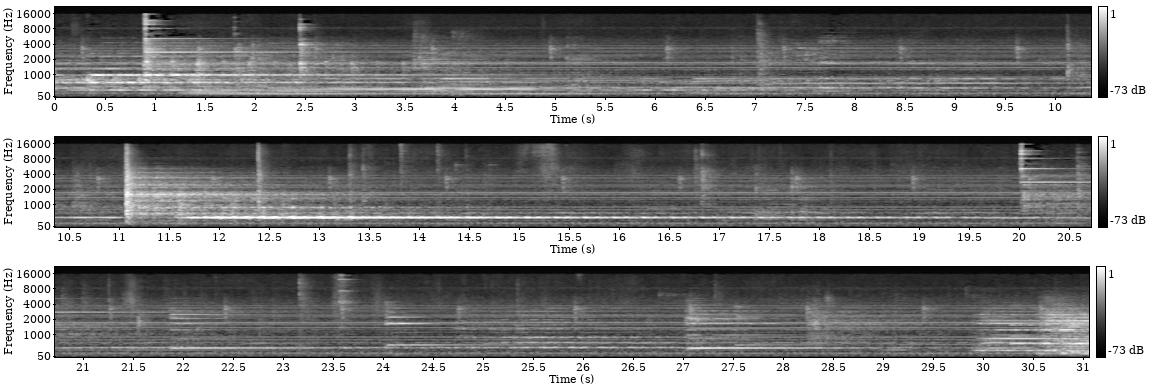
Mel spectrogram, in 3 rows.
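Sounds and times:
electric guitar drone music: 0.0 - 31.0.

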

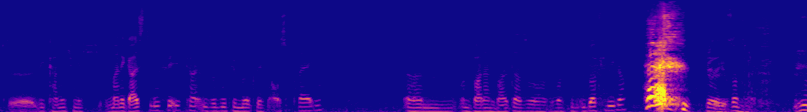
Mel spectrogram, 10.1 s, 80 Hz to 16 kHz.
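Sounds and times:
man coughing: 8.1 - 8.6.

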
